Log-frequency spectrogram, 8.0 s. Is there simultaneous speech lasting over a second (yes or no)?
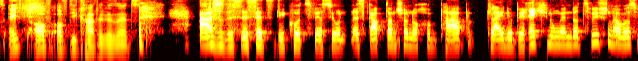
no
